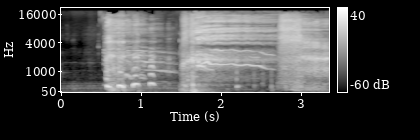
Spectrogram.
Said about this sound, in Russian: У меня кот, ребята. Это мы уже не можем вырезать.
